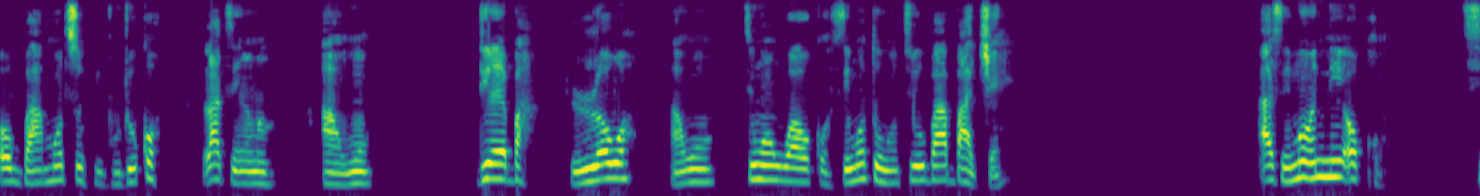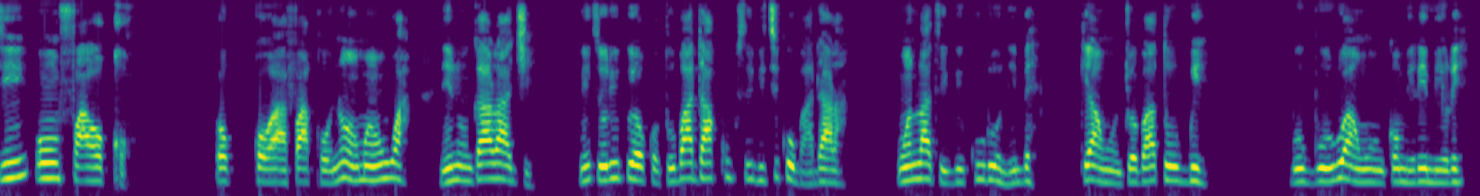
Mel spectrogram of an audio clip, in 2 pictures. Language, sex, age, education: Yoruba, female, 46-60, tertiary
